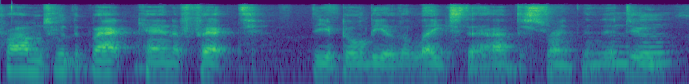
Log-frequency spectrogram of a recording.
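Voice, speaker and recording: With audible room echo around him, a man talks at a moderate pace and a medium pitch, his pitch varying in an ordinary way. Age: 70s. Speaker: Marine veteran. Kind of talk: interview. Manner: hesitant, many fillers.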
